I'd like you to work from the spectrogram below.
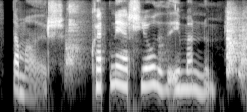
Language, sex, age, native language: Icelandic, female, 14, Icelandic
